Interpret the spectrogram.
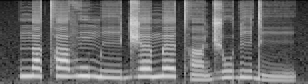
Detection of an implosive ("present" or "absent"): present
